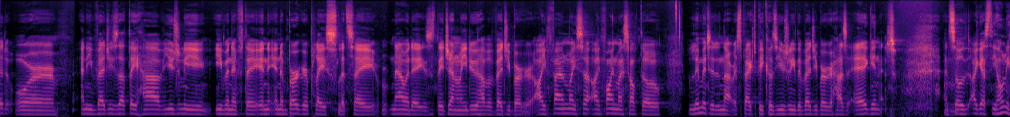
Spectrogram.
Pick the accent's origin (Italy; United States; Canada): Italy; moved away; I'm originally from Italy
